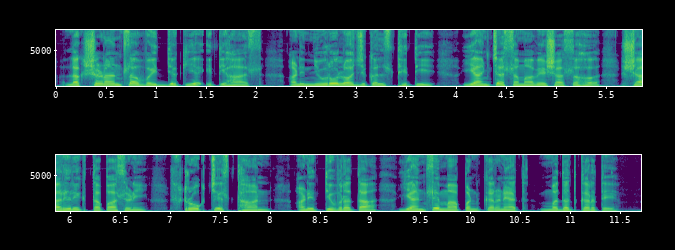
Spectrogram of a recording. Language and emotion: Marathi, neutral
